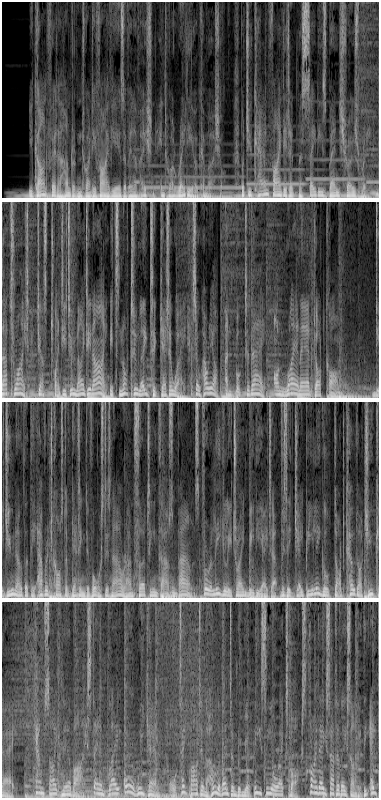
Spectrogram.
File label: english british others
